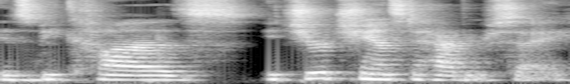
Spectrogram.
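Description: Using a normal speaking voice, a woman talks at a moderate pace and a medium pitch. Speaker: writing teacher and storyteller. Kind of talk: interview conversation.

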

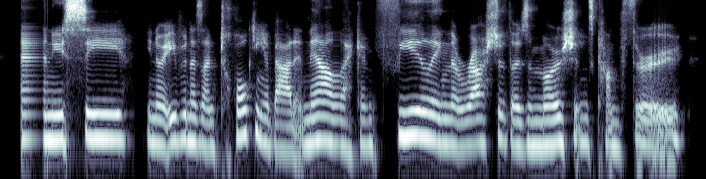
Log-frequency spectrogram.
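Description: With a quiet background, a woman talks in a plain, everyday voice at medium pitch and a moderate pace, with ordinary pitch variation and hardly any pauses. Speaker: somatic trauma educator and practitioner. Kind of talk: personal story interview.

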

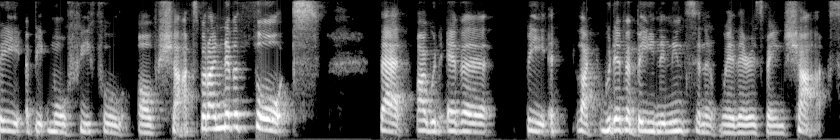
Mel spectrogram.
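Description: The background stays quiet. A woman talks, her pitch varying in an ordinary way. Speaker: IT business owner. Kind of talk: interview. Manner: halting.

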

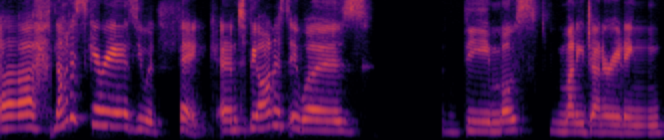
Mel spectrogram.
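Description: With an American accent, this is an ordinary speaking voice at a moderate pace with lively intonation. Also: woman. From New Jersey. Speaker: marketing consultant, business owner. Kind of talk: interview.

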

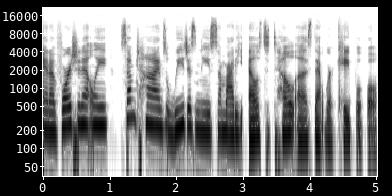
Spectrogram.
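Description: A woman with an American accent talks at a fairly quick pace in a plain, everyday voice with lively intonation, on a very clean recording with a silent background and a dry, close sound with no echo. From US Midwest, Flint, Michigan. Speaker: physician and finance podcast co-host. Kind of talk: casual chat.

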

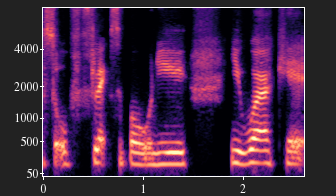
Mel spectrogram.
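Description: Recorded with a dry, close sound with no echo and a quiet background, a woman talks at a moderate pace with a slight Essex accent. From Essex, England. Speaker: doula and course facilitator. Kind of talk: casual interview chat.

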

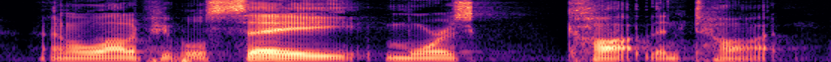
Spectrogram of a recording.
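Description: A man with an ordinary speaking voice talks at a fairly quick pace in a fairly low pitch. The recording is very clean, with a silent background, and sounds dry and close with no echo. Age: 20s. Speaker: entrepreneur and father. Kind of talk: casual chat. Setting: studio.

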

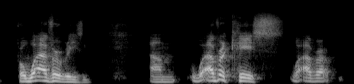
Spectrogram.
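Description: This man has a strong Scottish accent and a somewhat breathy voice, with ordinary pitch variation. He speaks at a moderate pace over a quiet background. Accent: broad Scottish. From Scotland. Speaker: podcast host. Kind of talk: casual interview chat.

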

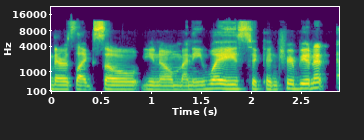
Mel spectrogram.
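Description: A woman with an American accent at a moderate pace, fairly even intonation, and a quiet background. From US Midwest (small town in Michigan). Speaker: physician, infectious disease specialist. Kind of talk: interview.

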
